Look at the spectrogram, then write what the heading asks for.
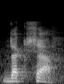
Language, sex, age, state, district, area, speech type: Gujarati, male, 60+, Gujarat, Surat, urban, spontaneous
